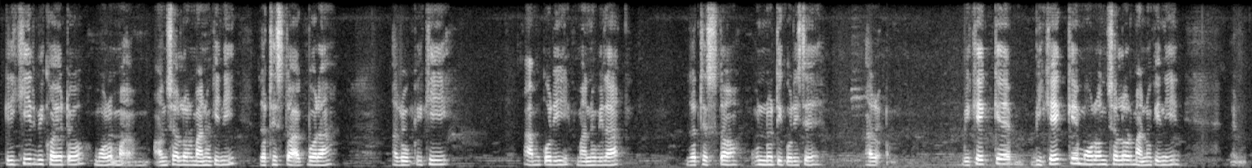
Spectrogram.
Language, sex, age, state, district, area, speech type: Assamese, female, 45-60, Assam, Udalguri, rural, spontaneous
